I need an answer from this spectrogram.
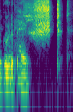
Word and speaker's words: Budapest: premiered in hungary in how we say budapest but they say budapest like be quiet kind of uh pronunciation and so they the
